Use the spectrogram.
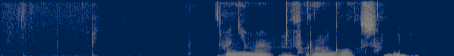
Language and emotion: Russian, sad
